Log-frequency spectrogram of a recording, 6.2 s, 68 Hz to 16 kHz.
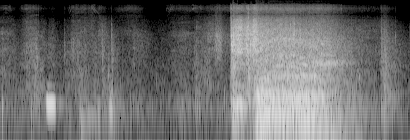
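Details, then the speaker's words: Supercharged Chevrolet C10 after vacuum leak, timing and starter problems: a few quiet seconds, then the engine catches with a sudden harsh roar and settles. Starter works, but it starts violently for unknown reasons. "That starter works. That scared the hell out of me. Yeah. It sounds good."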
